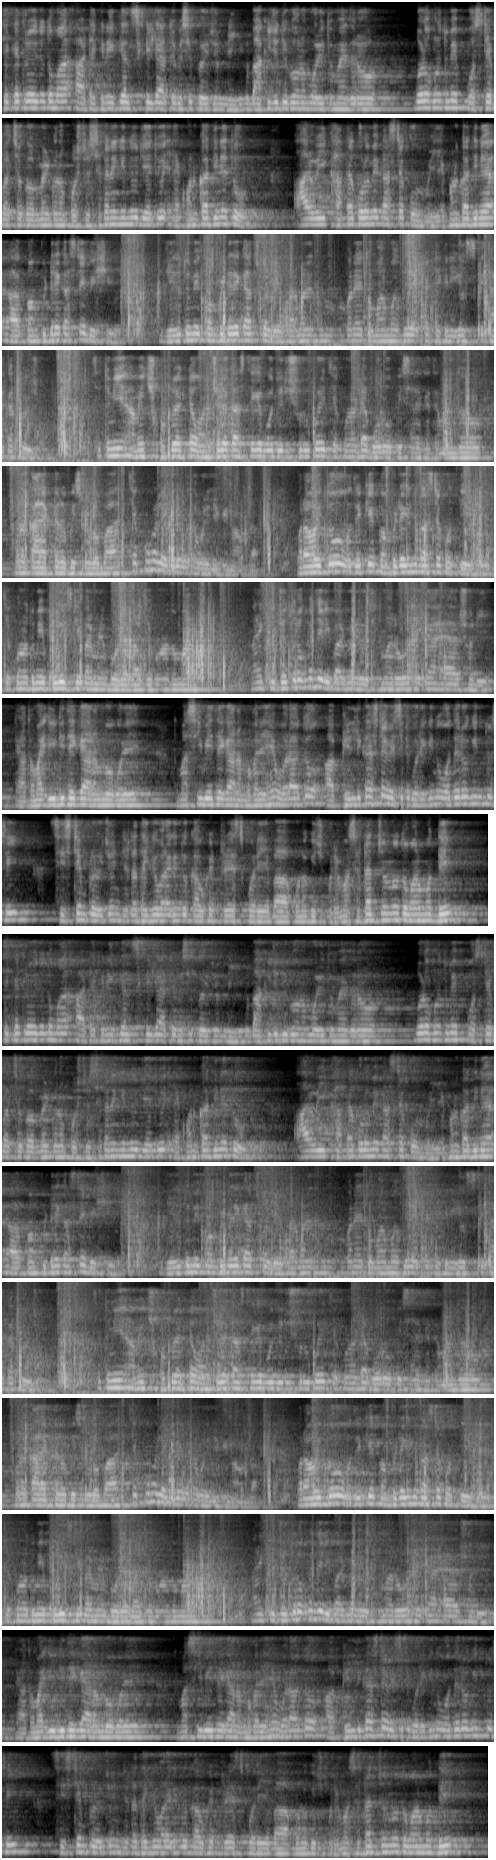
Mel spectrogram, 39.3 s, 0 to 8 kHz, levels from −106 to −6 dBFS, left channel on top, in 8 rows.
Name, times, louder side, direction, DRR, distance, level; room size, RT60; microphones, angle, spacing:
voice 1, 0.0-3.8 4.1-7.4 7.8-11.1 11.4-15.2 15.7-22.2 22.6-26.6 27.1-30.9 31.3-34.7 35.0-38.9, left 3 dB, 75° left, 6 dB, 1.4 m, -34 dB
sound 1, 10.8-13.1 13.4-16.0 16.3-18.6 18.9-19.0 19.1-22.5 22.8-26.1 26.4-26.9 27.2-29.2, left 5 dB, 45° left, 0.9 m, -38 dB
sound 2, 12.3-19.5, left 1 dB, 40° right, 4.0 m, -54 dB
28.0 x 11.0 x 9.6 m, 1.3 s
head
